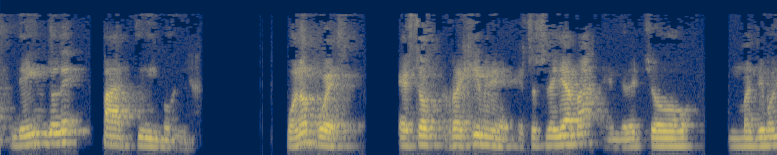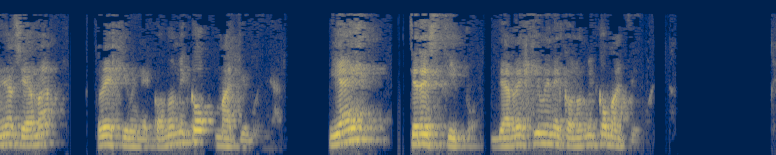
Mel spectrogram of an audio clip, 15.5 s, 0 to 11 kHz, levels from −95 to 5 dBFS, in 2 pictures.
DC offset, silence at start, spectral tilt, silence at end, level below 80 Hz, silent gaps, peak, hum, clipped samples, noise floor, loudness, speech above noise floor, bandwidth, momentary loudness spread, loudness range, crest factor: under 0.1%; 0 s; -6 dB/octave; 1.4 s; -66 dBFS; 0.93-1.02 s, 2.03-2.86 s, 3.66-3.98 s, 7.07-7.27 s, 8.47-8.70 s, 10.65-11.05 s, 11.81-11.86 s, 12.63-12.67 s; 0 dBFS; none; under 0.1%; under -90 dBFS; -19 LUFS; over 72 dB; 8.8 kHz; 13 LU; 3 LU; 18 dB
